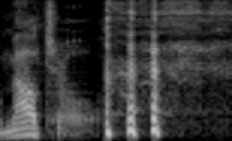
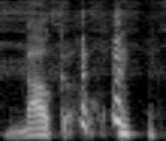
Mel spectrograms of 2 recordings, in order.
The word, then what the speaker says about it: Malchow: Yeah, they're saying it's pronounced like the replacements quarterback Shane Falco, so Malcho.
